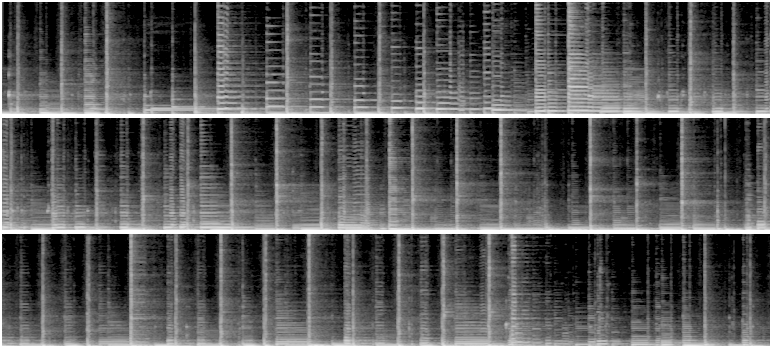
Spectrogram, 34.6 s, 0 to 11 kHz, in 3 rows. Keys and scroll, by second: 4.5 b, 11.5 v, 12.8 super+m, 33.3 Return.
